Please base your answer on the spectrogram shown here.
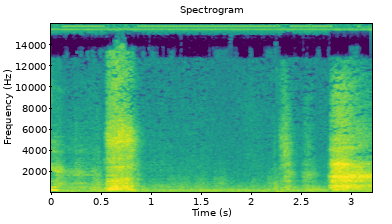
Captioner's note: sniffling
